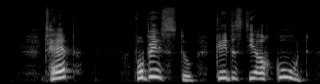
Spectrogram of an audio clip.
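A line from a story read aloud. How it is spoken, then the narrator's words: Woman calling out. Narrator (German): rief Frau Hansen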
